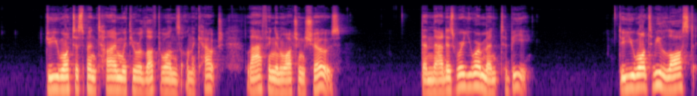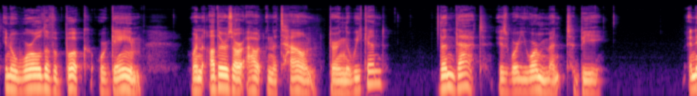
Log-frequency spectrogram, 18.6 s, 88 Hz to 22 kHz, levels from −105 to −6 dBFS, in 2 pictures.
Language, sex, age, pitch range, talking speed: English, male, 20-39, 115-145 Hz, 195 wpm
